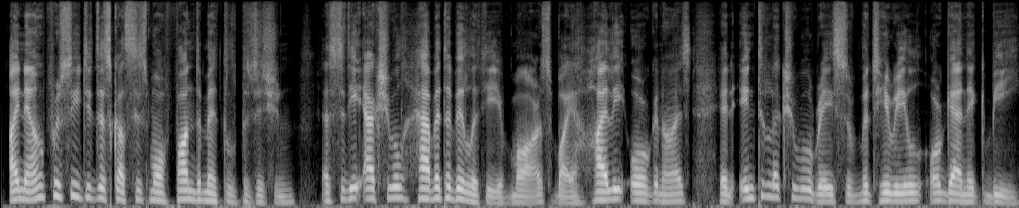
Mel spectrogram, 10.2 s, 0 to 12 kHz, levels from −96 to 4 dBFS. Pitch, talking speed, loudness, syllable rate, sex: 130 Hz, 160 wpm, -21 LUFS, 5.4 syllables/s, male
